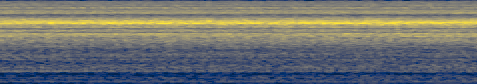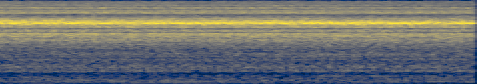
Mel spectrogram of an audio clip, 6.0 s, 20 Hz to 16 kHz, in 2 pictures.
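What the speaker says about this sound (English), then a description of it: "got a 2005 International 4400 DT466 diesel power, 5-speed Allison automatic." A 2005 International 4400 crane truck with a DT466 diesel engine and Allison automatic runs at a steady, loud idle, a continuous low rumble with no talk.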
